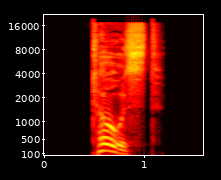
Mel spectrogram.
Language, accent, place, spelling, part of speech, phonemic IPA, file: German, Germany, Berlin, Toast, noun, /toːst/, De-Toast.ogg
- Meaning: 1. toast (salutation) 2. toast (toasted bread) 3. soft, roughly square white bread, toasted or not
